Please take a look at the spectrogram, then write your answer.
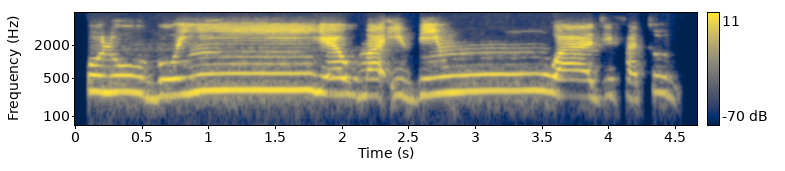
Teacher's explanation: नून को जाहिर करके नहीं पढ़ा जाता, बल्कि नून साकिना गुन्ना के साथ अगले हर्फ में दाखिल हो जाता है, और ये नून का गुन्ना होता है यहाँ पर।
